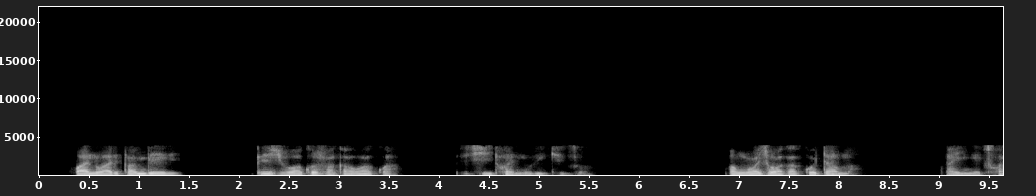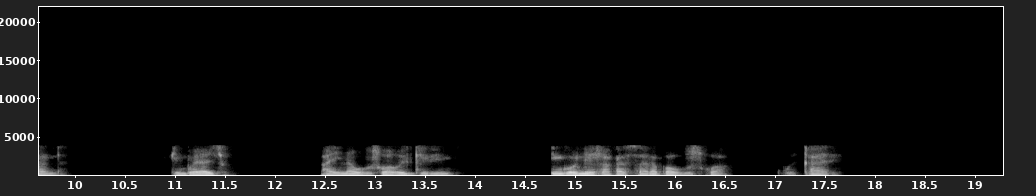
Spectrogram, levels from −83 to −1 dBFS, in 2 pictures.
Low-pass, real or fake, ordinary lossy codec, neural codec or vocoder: 7.2 kHz; fake; AAC, 16 kbps; autoencoder, 48 kHz, 32 numbers a frame, DAC-VAE, trained on Japanese speech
